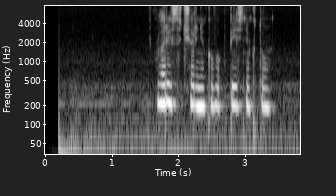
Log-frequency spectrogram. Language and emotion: Russian, neutral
